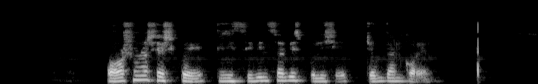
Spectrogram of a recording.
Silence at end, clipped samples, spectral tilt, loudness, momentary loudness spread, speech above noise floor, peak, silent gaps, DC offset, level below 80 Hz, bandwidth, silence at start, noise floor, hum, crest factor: 1.1 s; under 0.1%; -7 dB/octave; -20 LUFS; 14 LU; 59 dB; -2 dBFS; none; under 0.1%; -58 dBFS; 7.8 kHz; 1.1 s; -77 dBFS; none; 20 dB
